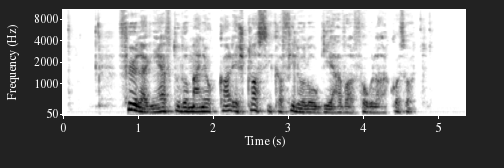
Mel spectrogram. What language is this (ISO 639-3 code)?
hun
